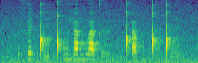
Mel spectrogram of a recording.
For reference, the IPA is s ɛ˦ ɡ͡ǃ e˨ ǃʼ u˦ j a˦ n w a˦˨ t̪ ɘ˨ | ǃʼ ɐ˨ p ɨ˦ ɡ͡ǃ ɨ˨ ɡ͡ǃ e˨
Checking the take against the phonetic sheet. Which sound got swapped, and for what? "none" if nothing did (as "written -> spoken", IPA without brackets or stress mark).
ɐ˨ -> a˨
